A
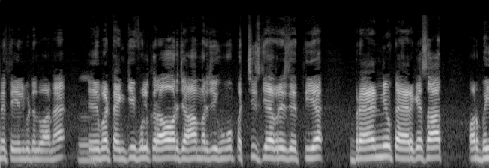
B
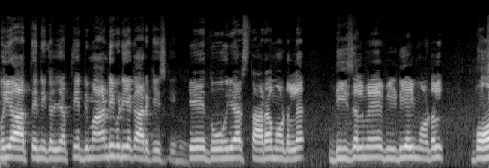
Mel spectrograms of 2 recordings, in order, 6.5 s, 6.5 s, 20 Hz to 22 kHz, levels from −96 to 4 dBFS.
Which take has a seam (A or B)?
B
